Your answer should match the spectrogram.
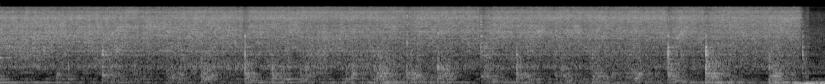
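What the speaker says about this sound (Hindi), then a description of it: "जीरा को डाल दिया है कढ़ाई में, इसको थोड़ी देर ऐसे हिला लेता हूँ ताकि ये अच्छी तरह से जो है ब्राउन हो जाए" Cumin and tomatoes sizzling in hot oil in a kadai, a loud, continuous frying hiss with occasional stirring scrapes and clicks throughout, no speech.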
